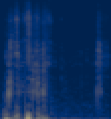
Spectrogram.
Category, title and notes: Sound effects > Objects / House appliances
perc percussion foley oneshot glass mechanical drill sfx fx stab hit bonk clunk metal natural fieldrecording foundobject object industrial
